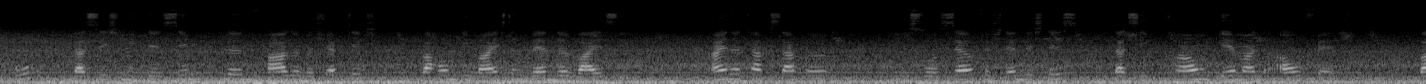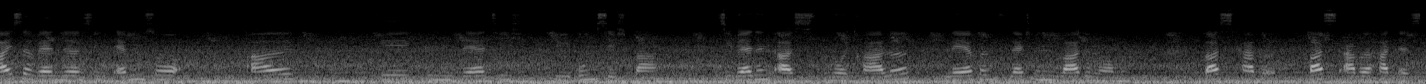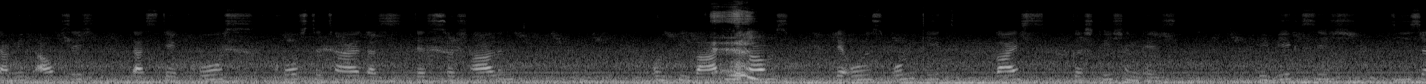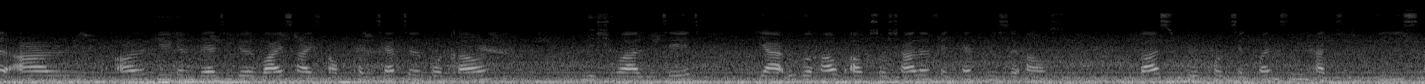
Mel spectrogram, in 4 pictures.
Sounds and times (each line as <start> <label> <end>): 35.1 reading group 36.4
